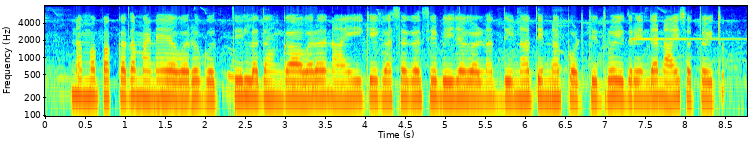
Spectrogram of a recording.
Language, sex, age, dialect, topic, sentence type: Kannada, female, 36-40, Central, agriculture, statement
